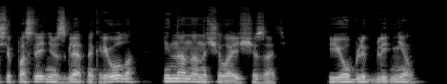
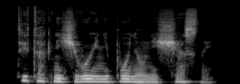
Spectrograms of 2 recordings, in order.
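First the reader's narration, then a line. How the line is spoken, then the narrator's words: Sigh. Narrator (Russian): Вздохнула Инанна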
